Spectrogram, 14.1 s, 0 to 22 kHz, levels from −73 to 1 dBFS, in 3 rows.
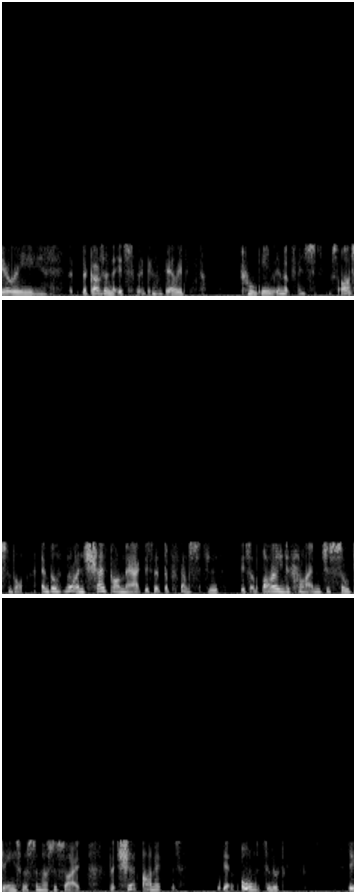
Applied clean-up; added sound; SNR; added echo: neural diffusion model UNIVERSE++.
